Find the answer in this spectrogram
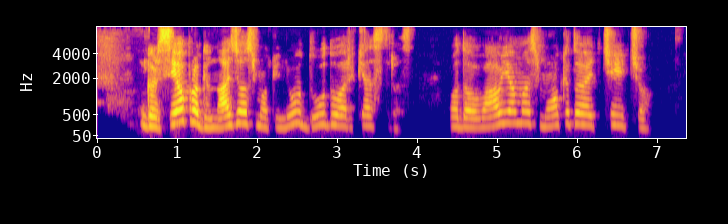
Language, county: Lithuanian, Klaipėda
